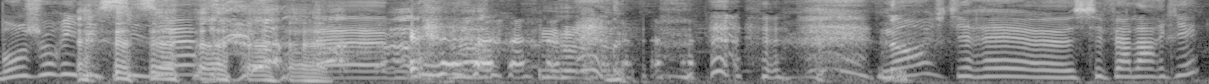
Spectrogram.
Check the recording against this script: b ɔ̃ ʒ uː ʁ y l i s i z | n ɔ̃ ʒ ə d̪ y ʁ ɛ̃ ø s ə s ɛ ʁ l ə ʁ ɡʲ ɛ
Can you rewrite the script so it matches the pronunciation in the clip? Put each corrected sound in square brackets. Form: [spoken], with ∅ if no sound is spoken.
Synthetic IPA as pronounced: b ɔ̃ ʒ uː ʁ [i] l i s i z | n ɔ̃ ʒ ə d̪ [i] ʁ [ɛ] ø s ə [f] ɛ ʁ l [a] ʁ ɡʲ [e]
